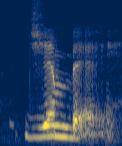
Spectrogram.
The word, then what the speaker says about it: djembe: So, let's move from Tibet to Africa and talk about my little djembe, spelled with a D, but pronounced djembe.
